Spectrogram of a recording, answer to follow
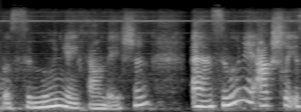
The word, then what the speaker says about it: Simunye: Yes, the name of the foundation that I founded is called the Simunye Foundation.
